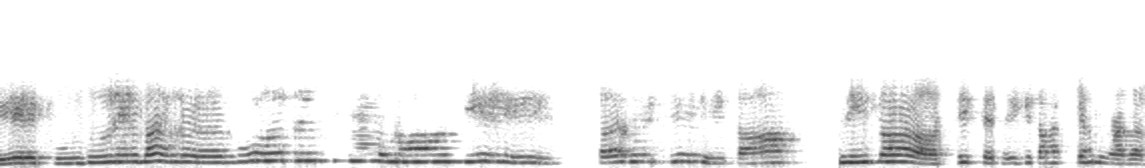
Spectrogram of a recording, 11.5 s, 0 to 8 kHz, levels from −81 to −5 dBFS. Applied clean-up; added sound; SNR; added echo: neural mask model Resemble Enhance denoiser.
